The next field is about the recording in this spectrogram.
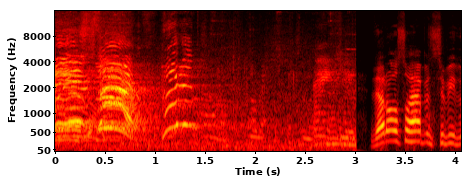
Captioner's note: chanting stops abruptly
